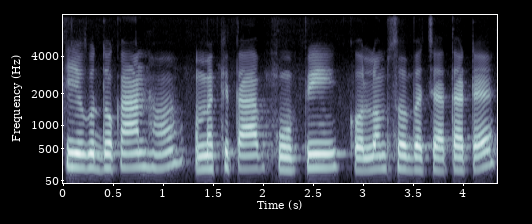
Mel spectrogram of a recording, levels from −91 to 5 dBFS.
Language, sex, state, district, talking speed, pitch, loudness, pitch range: Bhojpuri, female, Bihar, Muzaffarpur, 165 wpm, 205 Hz, -14 LUFS, 190-215 Hz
